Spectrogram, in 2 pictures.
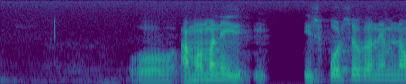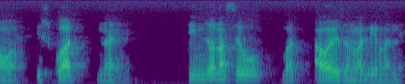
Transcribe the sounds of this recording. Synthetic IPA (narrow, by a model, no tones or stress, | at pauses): ɔa̰maɹmanɛ | ispɔɹsɔɹkaɹnɛmanɛɔiskwat̚naj | tinzɔnasɛʊ | baawajɔzɔnlaɡɛmanɛ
